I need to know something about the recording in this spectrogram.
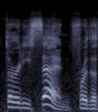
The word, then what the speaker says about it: sen: So I'm assuming that the inn costs a little bit of sen.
